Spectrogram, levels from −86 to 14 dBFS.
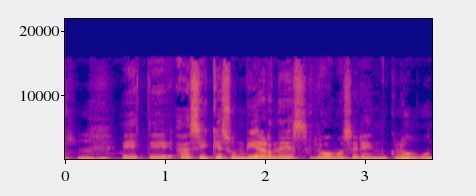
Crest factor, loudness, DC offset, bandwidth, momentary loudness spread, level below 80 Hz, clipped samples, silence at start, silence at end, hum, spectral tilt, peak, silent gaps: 16 dB; -17 LUFS; under 0.1%; 16 kHz; 9 LU; -48 dBFS; under 0.1%; 0 s; 0 s; none; -6 dB/octave; -2 dBFS; none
